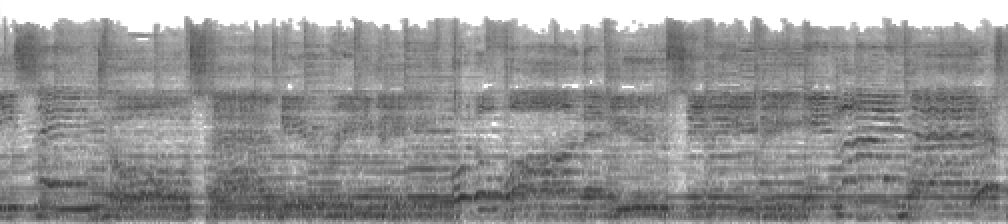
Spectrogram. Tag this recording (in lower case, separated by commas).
music, male singing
